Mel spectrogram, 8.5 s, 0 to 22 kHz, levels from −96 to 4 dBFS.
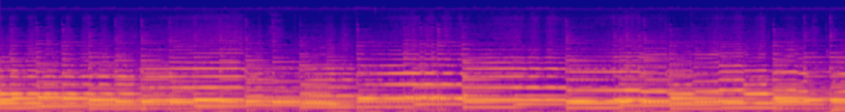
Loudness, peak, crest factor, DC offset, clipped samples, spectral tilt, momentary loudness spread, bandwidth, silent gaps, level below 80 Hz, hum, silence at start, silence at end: -23 LUFS; -8 dBFS; 14 dB; under 0.1%; under 0.1%; -8 dB/octave; 4 LU; 8 kHz; none; -56 dBFS; none; 0 s; 0 s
